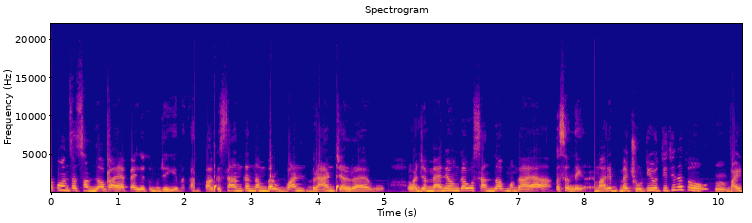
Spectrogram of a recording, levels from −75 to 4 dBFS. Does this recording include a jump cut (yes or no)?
yes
